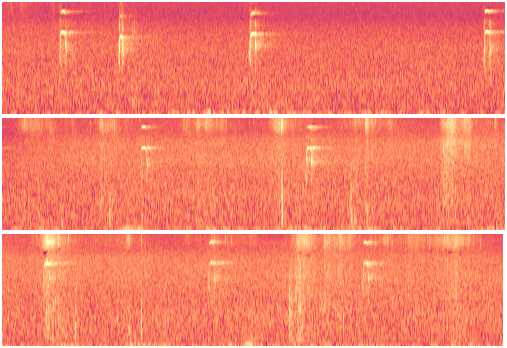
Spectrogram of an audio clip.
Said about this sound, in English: So the hairy woodpecker got that piercing call. That other stuff you're hearing, though, is it's kind of agitated behavior. Probably warning others that potential predator nearby.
